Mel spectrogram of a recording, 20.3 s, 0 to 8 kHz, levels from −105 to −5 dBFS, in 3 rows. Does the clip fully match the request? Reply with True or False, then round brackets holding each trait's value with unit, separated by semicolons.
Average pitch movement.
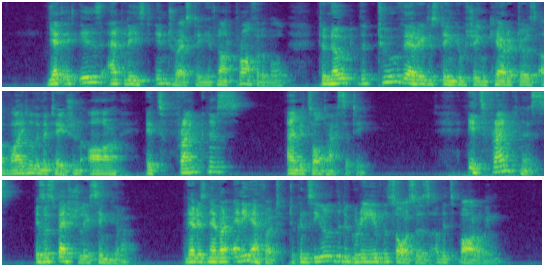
True (4.6 semitones)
